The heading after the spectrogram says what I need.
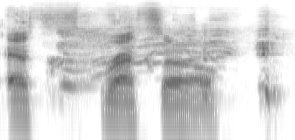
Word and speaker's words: espresso: pronouncing the word correctly instead of putting the X in there she said espresso for all you hoes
